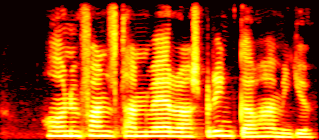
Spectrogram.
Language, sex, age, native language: Icelandic, female, 11, Icelandic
